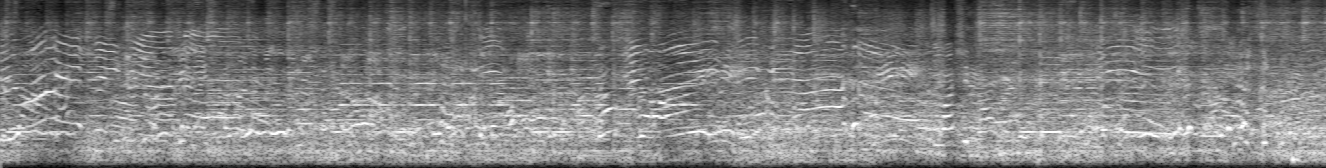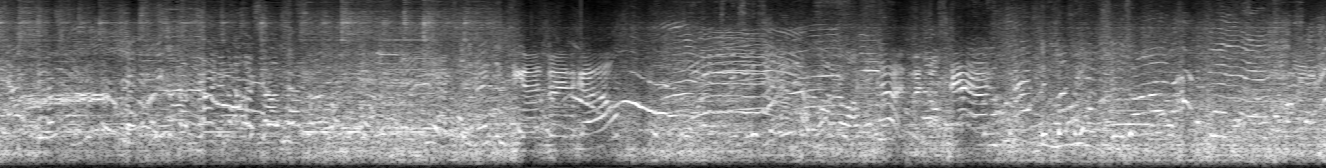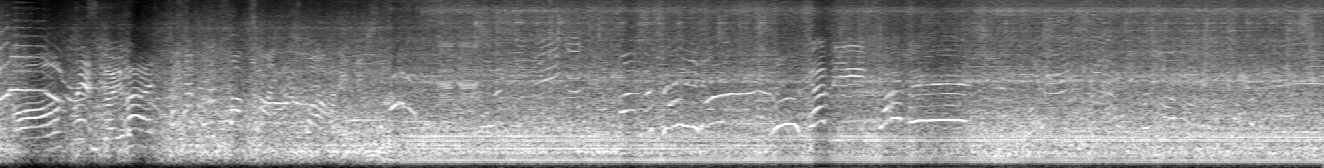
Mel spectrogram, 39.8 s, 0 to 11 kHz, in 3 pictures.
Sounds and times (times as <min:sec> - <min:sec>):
Music: 0:00.0 - 0:18.6, 0:30.4 - 0:39.7
Speech: 0:00.0 - 0:39.7.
